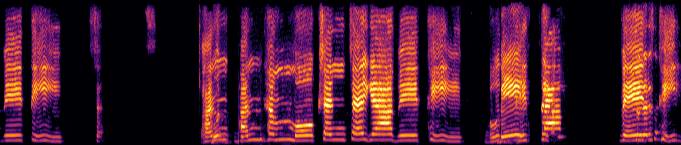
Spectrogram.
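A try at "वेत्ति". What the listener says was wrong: tha is not mahaprana it is just a there are two thas there is no mahaprana ya veti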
